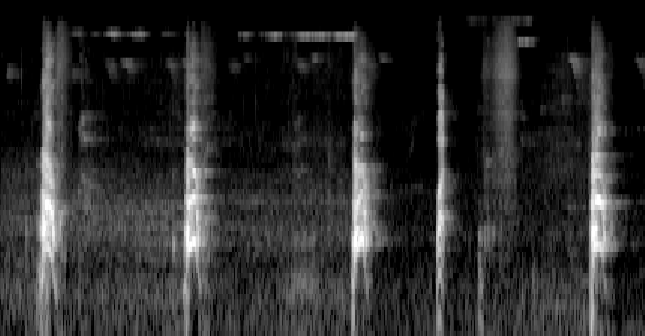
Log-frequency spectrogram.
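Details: Liberty, a hungry Boxer dog, throws a tantrum wanting an early dinner: five sharp, short barks spaced about two seconds apart, each a loud burst with quiet gaps between.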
